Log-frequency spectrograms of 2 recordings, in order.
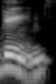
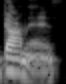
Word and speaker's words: Gamez: I think she pronounces Gamez. It's not games. I think Gamez.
